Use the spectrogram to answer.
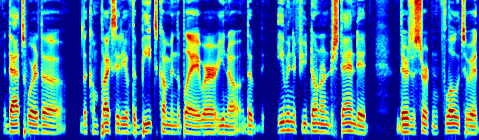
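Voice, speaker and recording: A man's voice: lowish voice, gravelly, no echo, studio quality. A young man from India, a rapper and producer whose first language is Hindi, speaking in a casual interview with a mixed Indian English accent and lots of "you know" and "like". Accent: Indian English with British and American traces. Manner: relaxed and conversational, fillers like "you know" and "like". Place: Oklahoma.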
